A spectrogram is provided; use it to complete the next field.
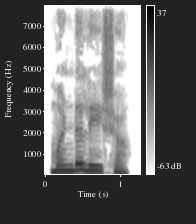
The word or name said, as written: ಮಂಡಲಿಸು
